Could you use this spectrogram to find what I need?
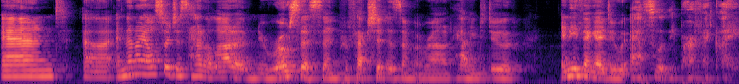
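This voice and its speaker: An American accent at a fairly quick pace, with lively intonation and audible room echo. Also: woman. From US Midwest, Minnesota. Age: 60s. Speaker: voice coach and singer. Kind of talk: interview.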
